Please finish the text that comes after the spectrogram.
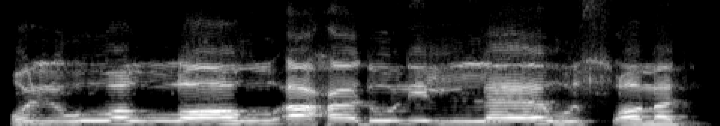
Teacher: اللہ کا حمزہ گر جاتا ہے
